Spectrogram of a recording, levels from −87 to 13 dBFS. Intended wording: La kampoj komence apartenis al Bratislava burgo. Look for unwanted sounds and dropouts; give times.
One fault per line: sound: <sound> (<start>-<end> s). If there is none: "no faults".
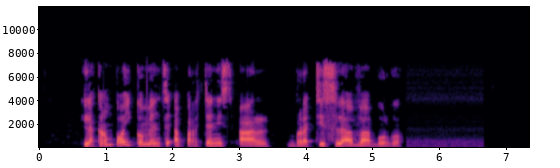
no faults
